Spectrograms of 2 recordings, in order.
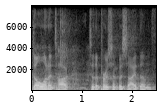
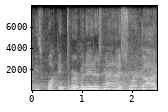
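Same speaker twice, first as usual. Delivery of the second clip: much higher and louder imitation of an enraged buddy; mock furious rant; 10 semitones higher, 9 dB louder than usual. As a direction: shout it like a fuming conspiracy guy. Friend furious about conspiracies.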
